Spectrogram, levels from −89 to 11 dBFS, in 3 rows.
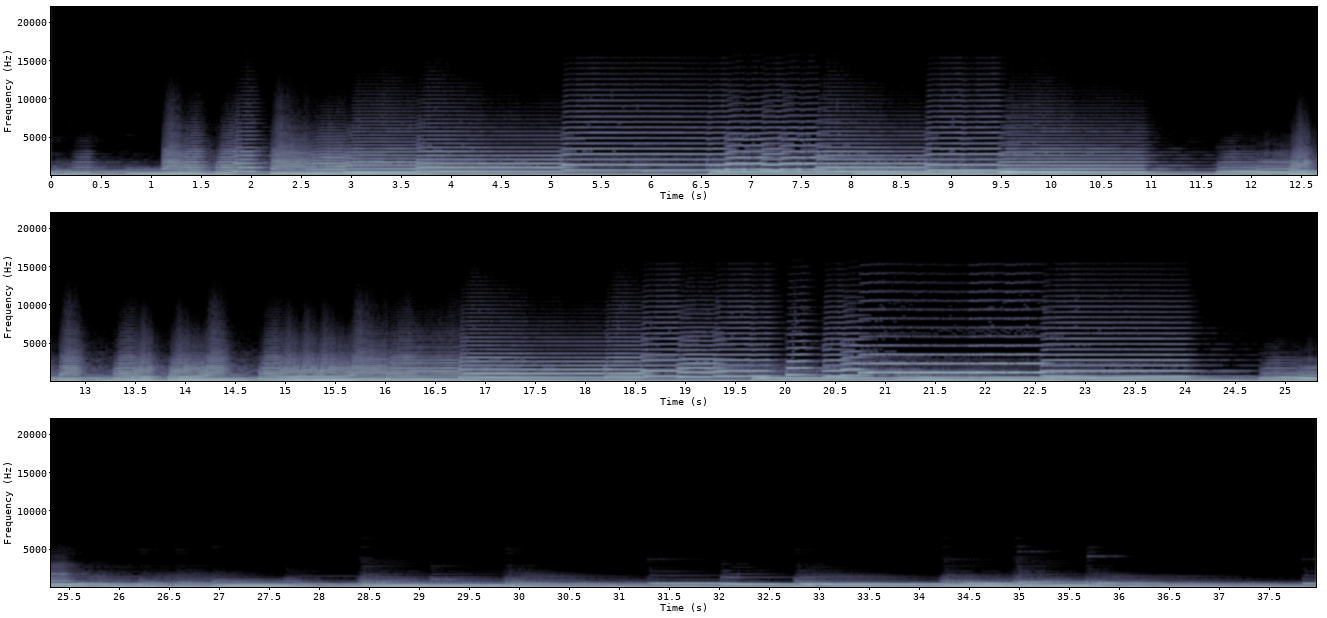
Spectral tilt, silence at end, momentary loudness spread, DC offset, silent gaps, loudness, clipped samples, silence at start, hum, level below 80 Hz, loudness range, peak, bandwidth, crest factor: -6.5 dB/octave; 0 s; 8 LU; under 0.1%; none; -25 LUFS; under 0.1%; 0 s; none; -52 dBFS; 6 LU; -10 dBFS; 12 kHz; 16 dB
